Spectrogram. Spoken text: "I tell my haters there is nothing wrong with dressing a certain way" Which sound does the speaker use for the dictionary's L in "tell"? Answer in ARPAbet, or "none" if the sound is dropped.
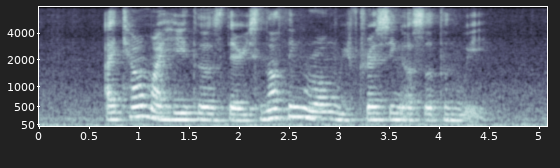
N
